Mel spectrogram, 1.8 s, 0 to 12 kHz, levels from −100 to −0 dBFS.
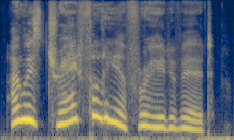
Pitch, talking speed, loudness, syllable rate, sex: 280 Hz, 205 wpm, -17 LUFS, 5.8 syllables/s, female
